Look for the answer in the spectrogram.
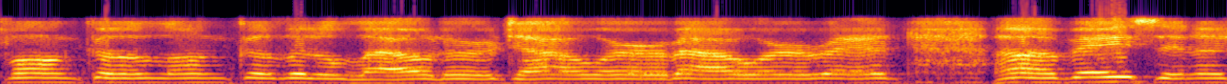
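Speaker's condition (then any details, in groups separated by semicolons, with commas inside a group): Traumatic brain injury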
